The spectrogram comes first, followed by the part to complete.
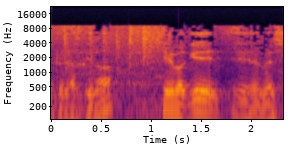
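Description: A man speaking in a low voice, with a short, quieter lull about half a second in before he carries on.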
